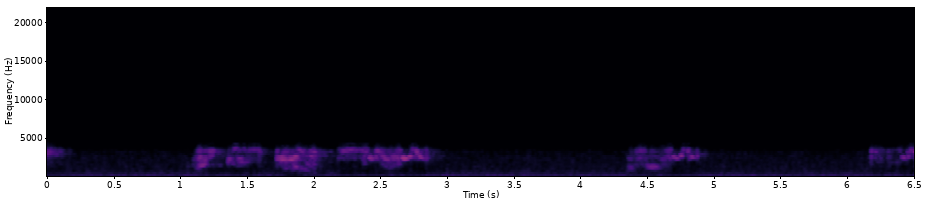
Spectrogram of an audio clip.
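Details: Remy, a male pet budgerigar, chatters in quick, scratchy, high-pitched bursts, speaking phrases like "What are you doing", "You're so cute", "Baby Budgie Boy" and "Leno Sucks".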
